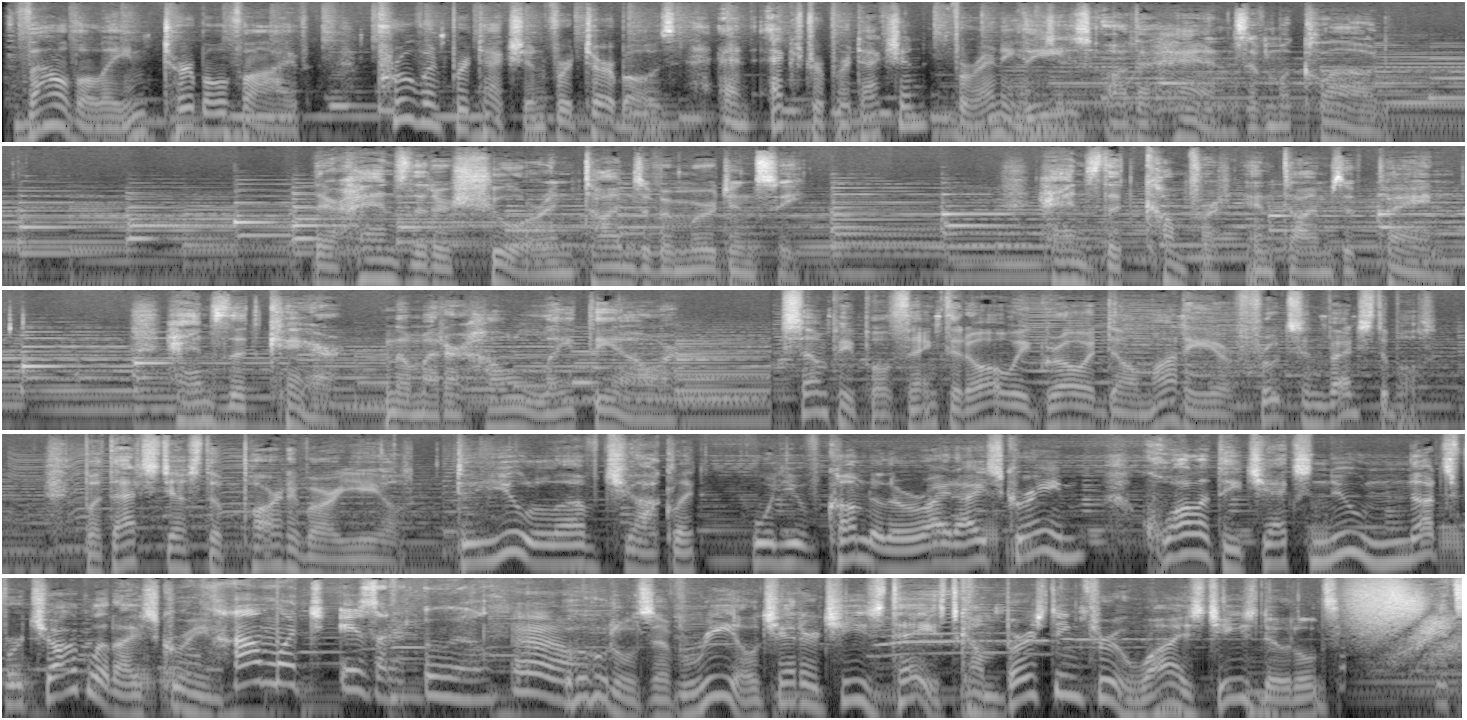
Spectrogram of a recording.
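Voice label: commercial, Voiceover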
